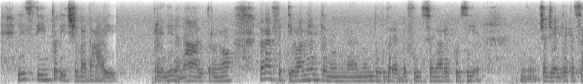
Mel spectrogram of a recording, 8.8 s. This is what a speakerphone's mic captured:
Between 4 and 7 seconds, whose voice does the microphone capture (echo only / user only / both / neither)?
echo only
